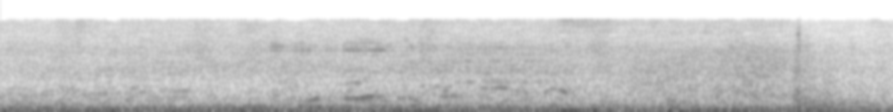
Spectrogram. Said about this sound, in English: An air raid with a couple of hits at the center of Rafah. You can hear the people getting the hell out of there.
